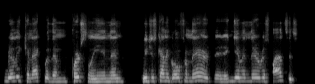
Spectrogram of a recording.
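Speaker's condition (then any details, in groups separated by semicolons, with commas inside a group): Cerebral palsy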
